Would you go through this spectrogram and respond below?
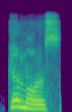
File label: "plumose", Indian; Dictionary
